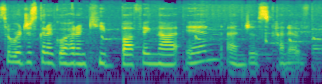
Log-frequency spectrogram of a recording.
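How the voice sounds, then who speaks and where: Music is heard in the background. Over it, a woman talks. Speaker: makeup tutorial host. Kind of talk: makeup tutorial talk to camera.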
